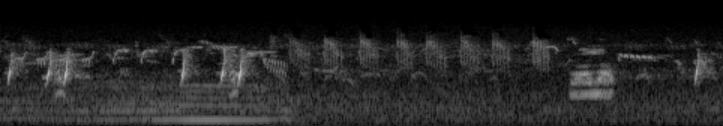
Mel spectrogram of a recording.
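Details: ['Quail giving short, sharp clipped notes in rapid pairs and triplets near the start, then a run of softer evenly spaced pulses and a final sharp note, over a low steady hum.']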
